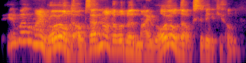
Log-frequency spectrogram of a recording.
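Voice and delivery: high, loud royal protest; defensive king. Acted. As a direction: protest as if it were obvious, pitch leaping up. King defends his royal dogs.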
